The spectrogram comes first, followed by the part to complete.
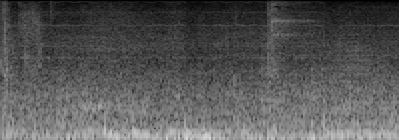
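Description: Loud, gusty wind rumbling against the microphone, under a faint music bed.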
